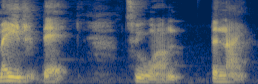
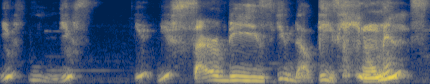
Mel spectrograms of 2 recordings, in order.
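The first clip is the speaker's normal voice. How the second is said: mock scoffing, higher; 5 semitones higher than usual. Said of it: "he says it like Lucifer will".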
